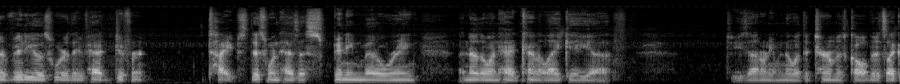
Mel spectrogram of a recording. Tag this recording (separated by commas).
Speech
